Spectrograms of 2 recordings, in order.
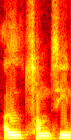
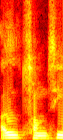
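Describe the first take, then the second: First: The l sound of al is clearly pronounced. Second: The same.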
